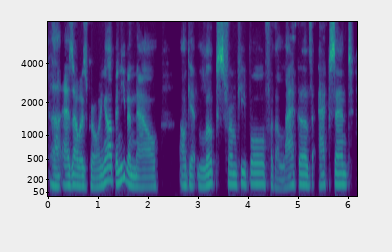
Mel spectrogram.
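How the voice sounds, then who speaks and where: Thinking aloud on his solo podcast, a middle-aged American host muses reflectively, pausing often and filling the gaps with "uh." His voice sits at an ordinary male pitch, and the sound is dry and close, with no room around it and no echo.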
